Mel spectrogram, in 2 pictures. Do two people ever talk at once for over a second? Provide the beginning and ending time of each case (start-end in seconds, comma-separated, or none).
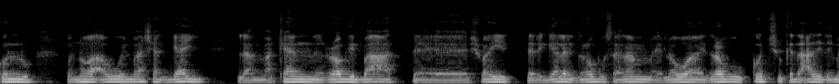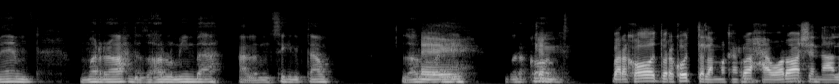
none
